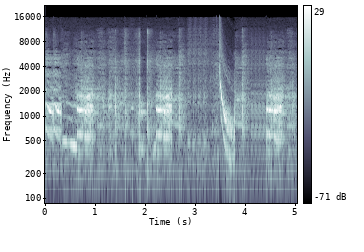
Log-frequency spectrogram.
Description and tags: - REC 190bpm 2020-08-23 02.23.13
amen, beats, breaks, drum, loops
